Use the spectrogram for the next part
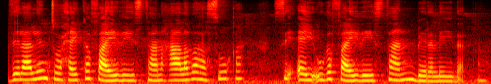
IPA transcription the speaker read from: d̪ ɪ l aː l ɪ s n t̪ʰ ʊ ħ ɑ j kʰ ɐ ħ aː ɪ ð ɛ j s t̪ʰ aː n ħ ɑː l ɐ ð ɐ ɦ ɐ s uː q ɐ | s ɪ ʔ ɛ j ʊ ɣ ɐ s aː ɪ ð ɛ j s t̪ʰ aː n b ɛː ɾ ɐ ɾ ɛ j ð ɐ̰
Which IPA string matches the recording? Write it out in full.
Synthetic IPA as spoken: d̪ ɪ l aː l ɪ n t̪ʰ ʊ ħ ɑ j kʰ ɐ f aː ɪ ð ɛ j s t̪ʰ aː n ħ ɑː l ɐ ð ɐ ɦ ɐ s uː q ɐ | s ɪ ʔ ɛ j ʊ ɣ ɐ f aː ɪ ð ɛ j s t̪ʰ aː n b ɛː ɾ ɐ l ɛ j ð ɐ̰

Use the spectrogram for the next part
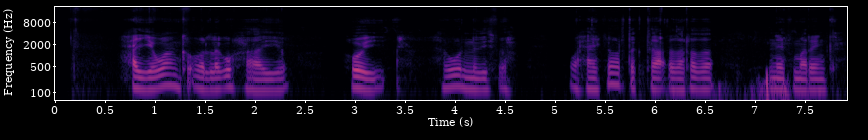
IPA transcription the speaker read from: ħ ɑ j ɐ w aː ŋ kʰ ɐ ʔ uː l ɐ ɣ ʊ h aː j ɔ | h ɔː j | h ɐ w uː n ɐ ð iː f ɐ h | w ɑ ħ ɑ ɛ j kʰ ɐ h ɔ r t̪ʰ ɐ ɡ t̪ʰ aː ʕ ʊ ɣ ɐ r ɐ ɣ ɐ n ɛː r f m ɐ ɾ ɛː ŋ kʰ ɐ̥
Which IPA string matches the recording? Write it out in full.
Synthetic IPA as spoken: ħ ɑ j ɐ w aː ŋ kʰ ɐ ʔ ɔː l ɐ ɣ ʊ h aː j ɔ | h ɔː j | h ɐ w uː n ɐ ð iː f ɐ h | w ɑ ħ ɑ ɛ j kʰ ɐ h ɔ r t̪ʰ ɐ ɡ t̪ʰ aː ʕ ʊ ð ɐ r ɐ ð ɐ n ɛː f m ɐ ɾ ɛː ŋ kʰ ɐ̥

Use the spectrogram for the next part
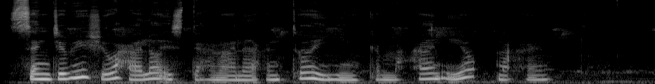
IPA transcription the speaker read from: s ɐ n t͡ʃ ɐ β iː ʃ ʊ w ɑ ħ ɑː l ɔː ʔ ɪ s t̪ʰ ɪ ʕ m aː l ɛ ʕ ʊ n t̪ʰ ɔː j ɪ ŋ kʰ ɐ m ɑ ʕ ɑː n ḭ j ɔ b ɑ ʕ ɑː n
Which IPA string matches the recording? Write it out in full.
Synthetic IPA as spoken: s ɐ n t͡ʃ ɐ β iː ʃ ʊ w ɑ ħ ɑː l ɔː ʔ ɪ s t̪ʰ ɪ ʕ m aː l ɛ ʕ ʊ n t̪ʰ ɔː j ɪ ŋ kʰ ɐ m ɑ ʕ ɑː n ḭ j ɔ m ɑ ʕ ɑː n

